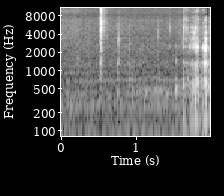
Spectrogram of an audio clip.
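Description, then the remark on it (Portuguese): A single low, throaty burp swells up after a brief sharp click, rumbling with a rough, raspy texture before cutting off. “Não consigo parar de arrotar, caralho.”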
